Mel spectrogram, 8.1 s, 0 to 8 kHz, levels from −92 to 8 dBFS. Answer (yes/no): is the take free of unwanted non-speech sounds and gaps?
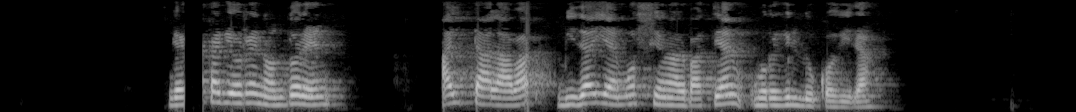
no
